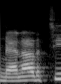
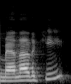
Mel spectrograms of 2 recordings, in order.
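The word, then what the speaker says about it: menarche: এই যে তিনটা জিনিস ম্যানার কি এই যে দেখো ম্যানার কি এটাকে আবার আগের বইয়ে ম্যানারচি বলতো বাট উচ্চারণ ম্যানার কি পিউবার কি থ্যালারকি এই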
